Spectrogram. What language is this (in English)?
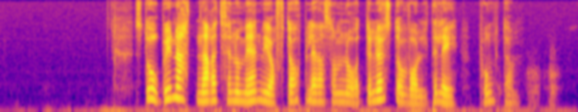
Norwegian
